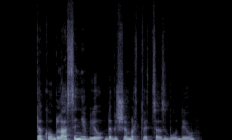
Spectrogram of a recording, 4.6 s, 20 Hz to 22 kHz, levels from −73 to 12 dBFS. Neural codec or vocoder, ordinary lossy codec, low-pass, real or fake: none; none; none; real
